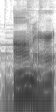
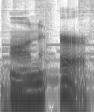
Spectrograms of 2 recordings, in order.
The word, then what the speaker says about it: honor: For example, if the AI put emphasis on the H in honor and pronounced it honor, you could submit a correction to say, it should be pronounced like on-er.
